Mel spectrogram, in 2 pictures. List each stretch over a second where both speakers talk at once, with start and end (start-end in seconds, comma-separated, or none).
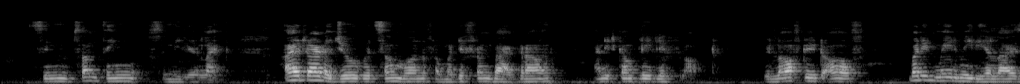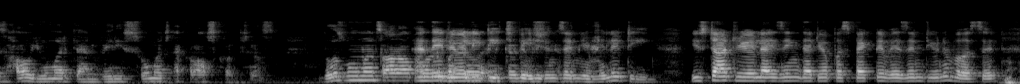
14.3-16.3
